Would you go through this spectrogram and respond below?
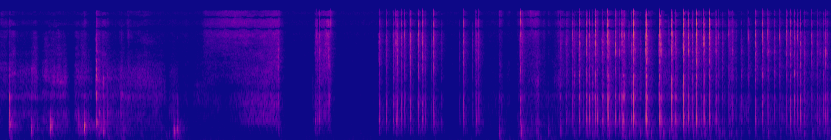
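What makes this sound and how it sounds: Long acrylic nails tap rapidly on the front and sides of a small, closed, hollow white glossy paperboard iPhone box. Crisp, dry, hollow clicks and light scratchy scrapes come in irregular bursts with short silent gaps, then grow into denser, quicker tapping toward the end. Each tap dies away at once with no ring.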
